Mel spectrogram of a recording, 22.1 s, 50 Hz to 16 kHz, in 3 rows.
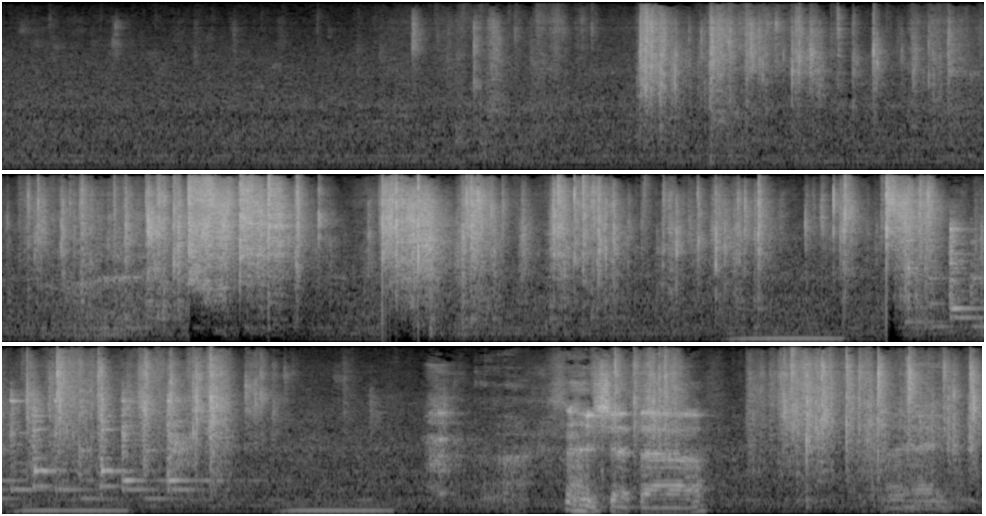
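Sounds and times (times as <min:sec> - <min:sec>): plastic packaging crinkling: 0:04.7 - 0:16.8, 0:19.1 - 0:22.0.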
